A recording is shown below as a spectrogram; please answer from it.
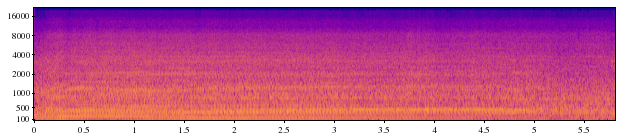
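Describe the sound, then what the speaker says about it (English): Polaris off-road buggy accelerating hard, its engine drone holding loud and steady with rising harmonics before easing off near the end. "When you put your foot down, the buggy actually, it feels like it's going to do a wheelie because the front end comes up."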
